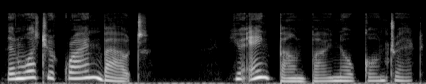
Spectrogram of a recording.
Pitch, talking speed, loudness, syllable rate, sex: 215 Hz, 155 wpm, -16 LUFS, 3.8 syllables/s, female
